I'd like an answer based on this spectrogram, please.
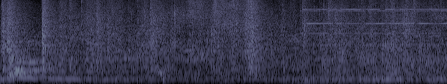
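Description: A small packet rustling and crinkling in the hands, then about three seconds in a steady high electronic telephone ring starts.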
